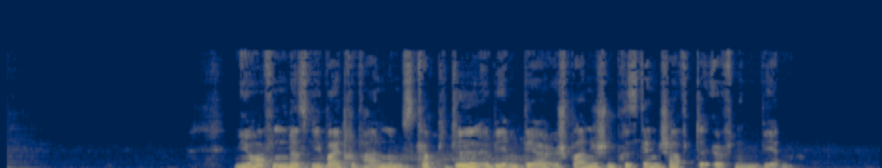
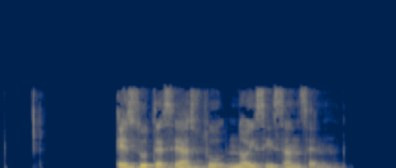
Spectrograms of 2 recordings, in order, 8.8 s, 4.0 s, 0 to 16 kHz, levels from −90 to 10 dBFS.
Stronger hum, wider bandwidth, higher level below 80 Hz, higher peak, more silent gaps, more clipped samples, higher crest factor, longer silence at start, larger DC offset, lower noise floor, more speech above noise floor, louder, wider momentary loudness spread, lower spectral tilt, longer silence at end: neither; first, 11.5 kHz vs 8 kHz; first, -52 dBFS vs -58 dBFS; second, -8 dBFS vs -4 dBFS; neither; neither; about the same, 20 dB vs 18 dB; second, 0.05 s vs 1.15 s; neither; second, -76 dBFS vs under -90 dBFS; second, 51 dB vs over 70 dB; second, -26 LUFS vs -21 LUFS; second, 11 LU vs 24 LU; about the same, -7 dB/octave vs -6 dB/octave; first, 0.9 s vs 0.6 s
